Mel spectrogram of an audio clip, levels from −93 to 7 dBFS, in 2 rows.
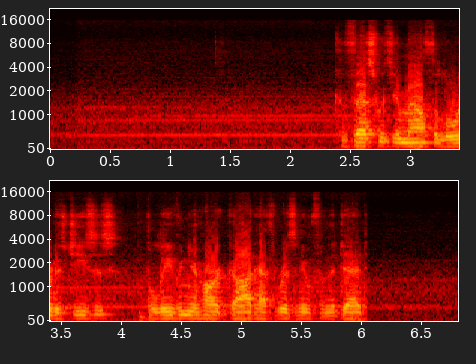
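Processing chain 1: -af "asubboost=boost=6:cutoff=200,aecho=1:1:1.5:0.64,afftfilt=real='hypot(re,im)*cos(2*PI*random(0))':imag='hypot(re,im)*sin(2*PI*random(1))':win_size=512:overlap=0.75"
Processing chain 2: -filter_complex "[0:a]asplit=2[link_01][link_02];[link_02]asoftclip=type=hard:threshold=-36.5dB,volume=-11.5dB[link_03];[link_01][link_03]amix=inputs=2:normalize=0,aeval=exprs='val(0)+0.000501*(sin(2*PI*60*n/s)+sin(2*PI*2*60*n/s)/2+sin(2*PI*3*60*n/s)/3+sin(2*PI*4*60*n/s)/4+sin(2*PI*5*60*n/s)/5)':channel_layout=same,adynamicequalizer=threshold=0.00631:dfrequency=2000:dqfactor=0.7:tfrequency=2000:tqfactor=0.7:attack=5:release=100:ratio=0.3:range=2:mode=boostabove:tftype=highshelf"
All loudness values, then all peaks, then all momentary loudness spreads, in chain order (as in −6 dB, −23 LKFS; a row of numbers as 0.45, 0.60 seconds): −35.5, −30.5 LKFS; −17.5, −16.5 dBFS; 10, 15 LU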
